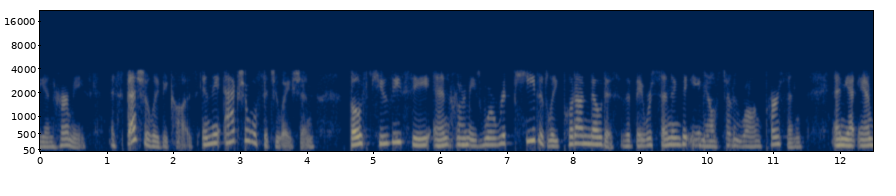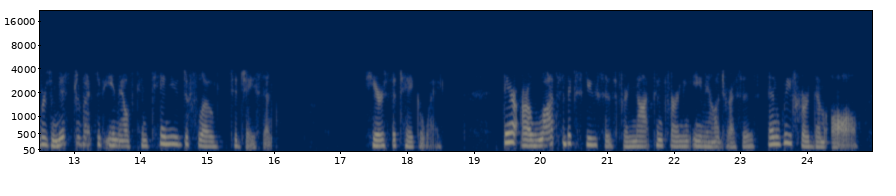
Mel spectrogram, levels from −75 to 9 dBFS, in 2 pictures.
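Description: Throughout, the speech passes through the AMR narrowband mobile codec at 7.4 kbps. Nothing above 4 kHz survives, and the low bitrate gives the speech a buzzy, synthetic edge. Unlike plain low-pass filtering, the thinning comes from the codec's vocal-tract model, not just lost treble.

AMR bit errors strike at 1.86–2.11 s, 6.10–6.46 s (ending just before "were repeatedly put on"), 9.72–10.59 s, 12.71–13.84 s (just before "continued to flow to"), 19.88–20.41 s and 22.40–22.75 s. Corrupted pulse positions and gain values make the speech hoarse, scratchy and gargly, while its pitch and level hold. Packet loss would bring gaps or smeared repeats instead.

At 20.19 s, just after "there are" and inside the fifth burst, a single sharp click cuts through. A handful of samples, well under a millisecond, were likely dropped, so the waveform jumps abruptly. Unlike the gargle, it is one instantaneous tick.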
